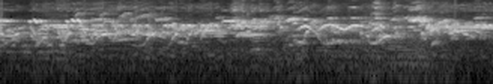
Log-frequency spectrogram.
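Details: A champion white-rumped shama, young and past its first moult, sings loud, looping whistled phrases with wavering, slurred notes, squeaks and fast chips run together without a break.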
